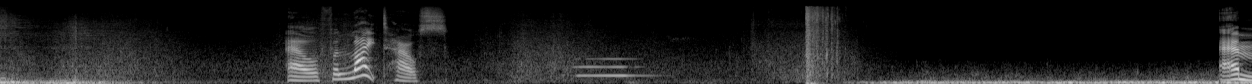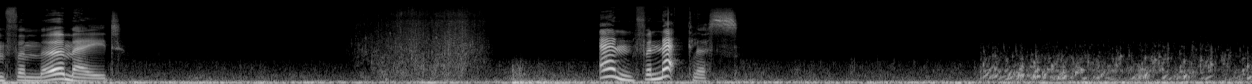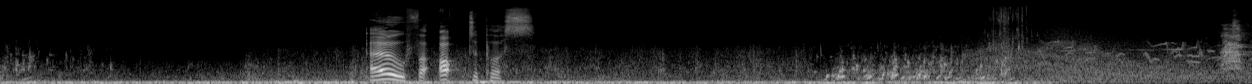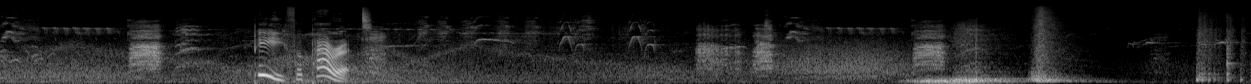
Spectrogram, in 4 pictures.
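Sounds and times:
steady low rumble: 8.6s - 35.6s
whistled bird chirps: 48.4s - 50.0s.

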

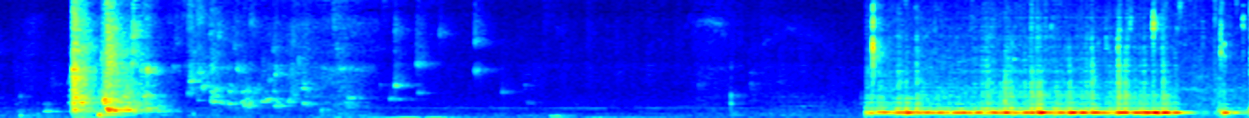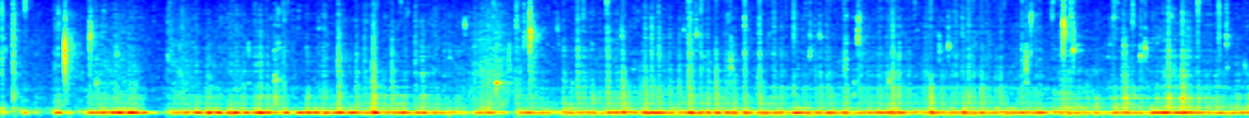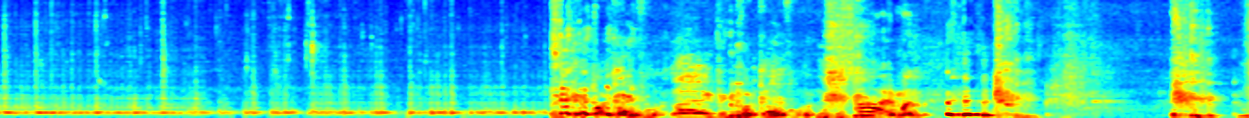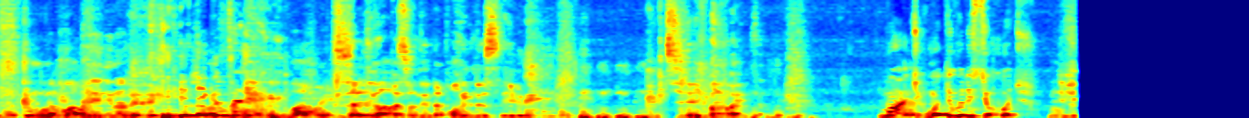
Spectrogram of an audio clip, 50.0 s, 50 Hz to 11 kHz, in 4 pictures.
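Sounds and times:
faucet running into steel sink: 8.7s - 35.7s, 37.5s - 47.8s
steady hum: 18.9s - 47.2s.

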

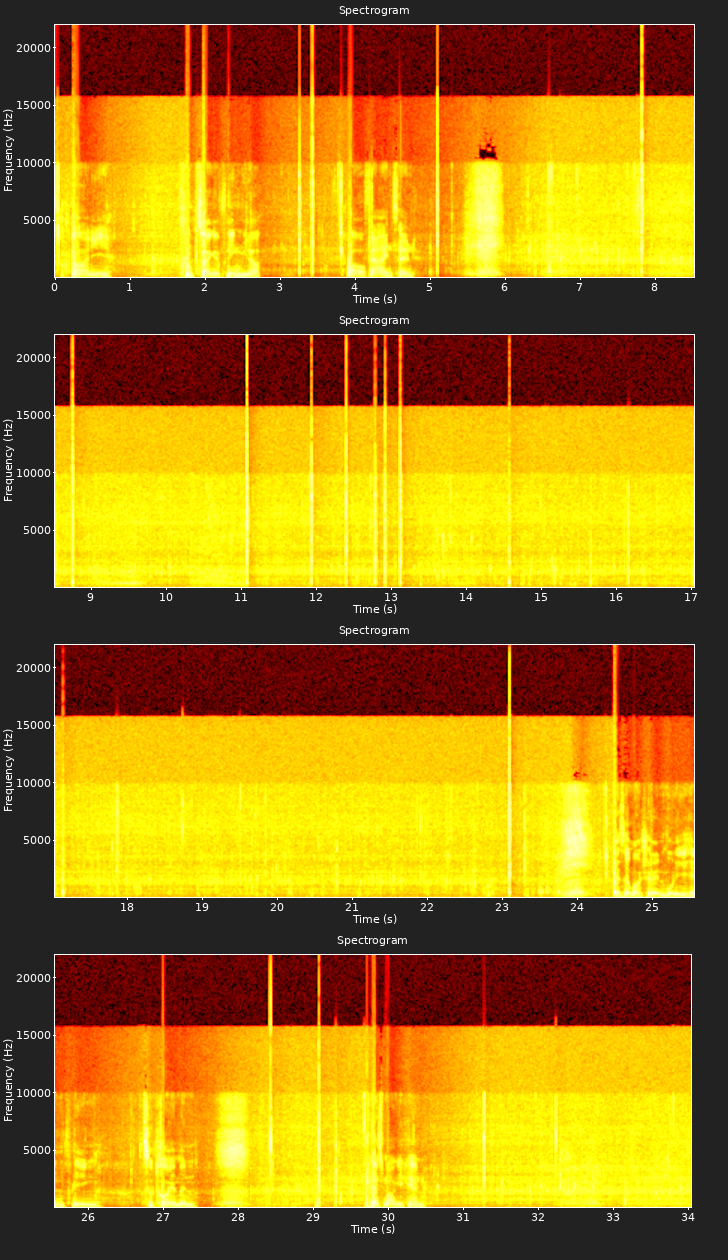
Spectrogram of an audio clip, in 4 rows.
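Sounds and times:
meat sizzling in a pan: 5.1s - 24.5s, 30.6s - 34.0s.

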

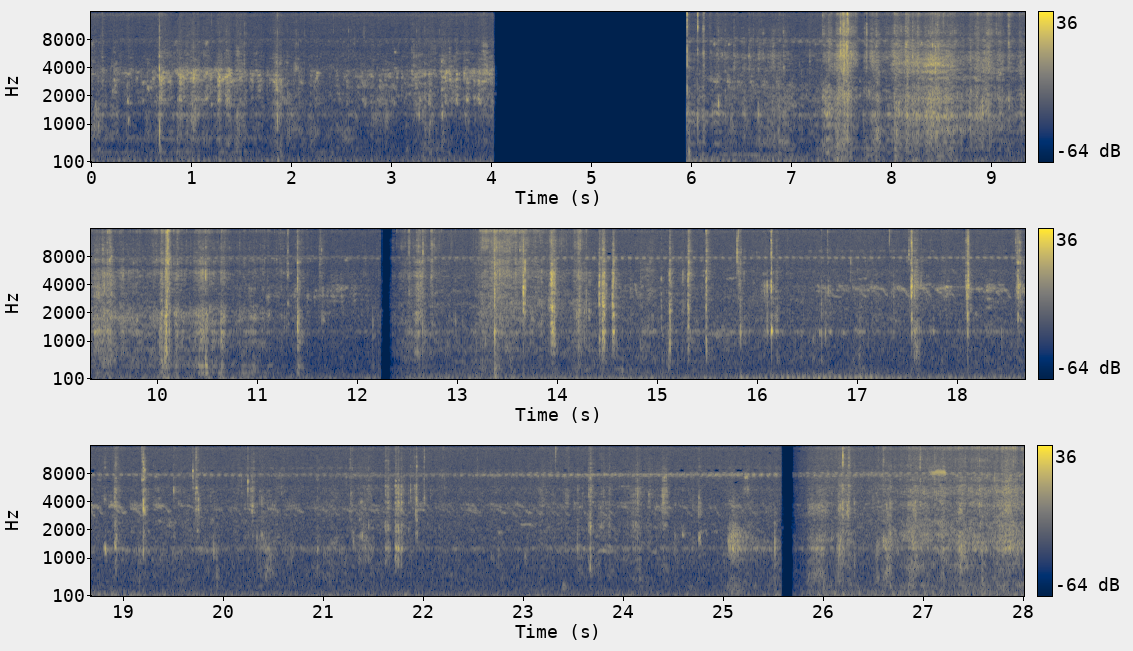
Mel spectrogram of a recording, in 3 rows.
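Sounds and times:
low steady rumble: 12.4s - 24.5s.

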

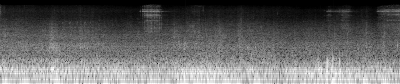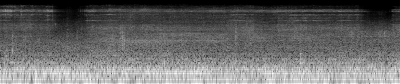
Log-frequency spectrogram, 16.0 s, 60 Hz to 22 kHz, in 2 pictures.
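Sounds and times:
boat engine rumble: 0.0s - 16.0s
wind on microphone: 6.2s - 7.1s.

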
